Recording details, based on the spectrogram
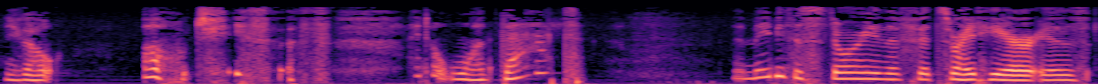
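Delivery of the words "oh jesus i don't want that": higher-pitched, pleading mock dismay; drawn-out, high "oh" of dismay; dismayed plea. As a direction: act out a pained little prayer. Acted dismayed prayer on catching oneself.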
